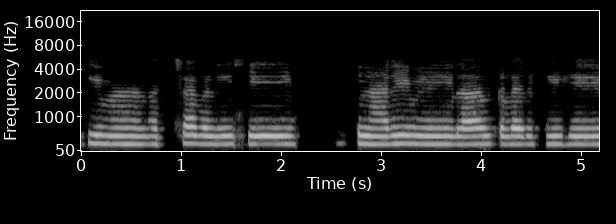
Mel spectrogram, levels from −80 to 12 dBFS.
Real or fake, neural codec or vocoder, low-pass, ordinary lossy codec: fake; codec, 44.1 kHz, 2.6 kbps, SNAC; 5.4 kHz; none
